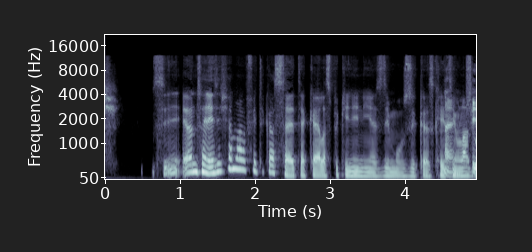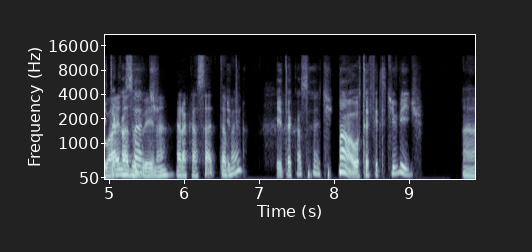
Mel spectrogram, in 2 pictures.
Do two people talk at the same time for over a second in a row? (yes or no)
yes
